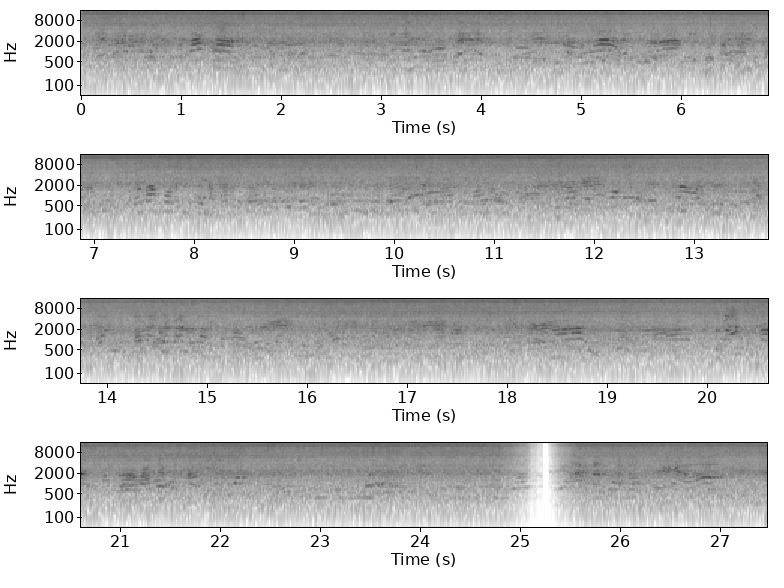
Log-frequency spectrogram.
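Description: Many people talking and calling out at once over the steady rush of falling hot-spring water at a crowded bathing pool. The sound cuts out briefly near the end.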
